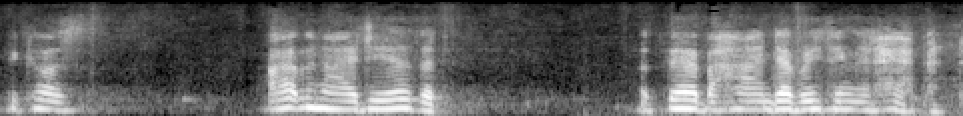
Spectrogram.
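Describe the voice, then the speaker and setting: An actress playing an anxious, earnest sister in an old-time radio mystery, speaking hesitantly on a dull vintage recording. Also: female voice, medium pitch, fairly even intonation, moderate pace, husky, close to an everyday voice. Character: frightened sister haunted by a strange country weekend.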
